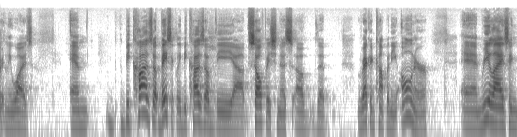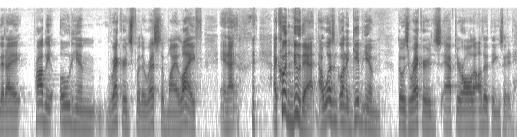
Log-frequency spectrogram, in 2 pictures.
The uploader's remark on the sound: Recorded October 6, 2015 in front of a live audience at New York's 92nd Street Y.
